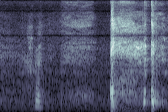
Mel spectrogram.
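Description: A person coughing, one sudden loud cough about one and a half seconds in with a short second catch just after it.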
